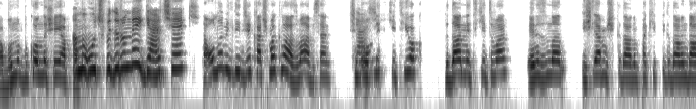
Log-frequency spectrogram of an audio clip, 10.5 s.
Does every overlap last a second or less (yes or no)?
yes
